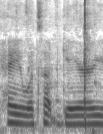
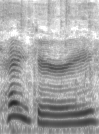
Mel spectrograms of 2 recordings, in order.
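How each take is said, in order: First: The greeting sounds casual and offhand. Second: The greeting sounds sweet and warm.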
